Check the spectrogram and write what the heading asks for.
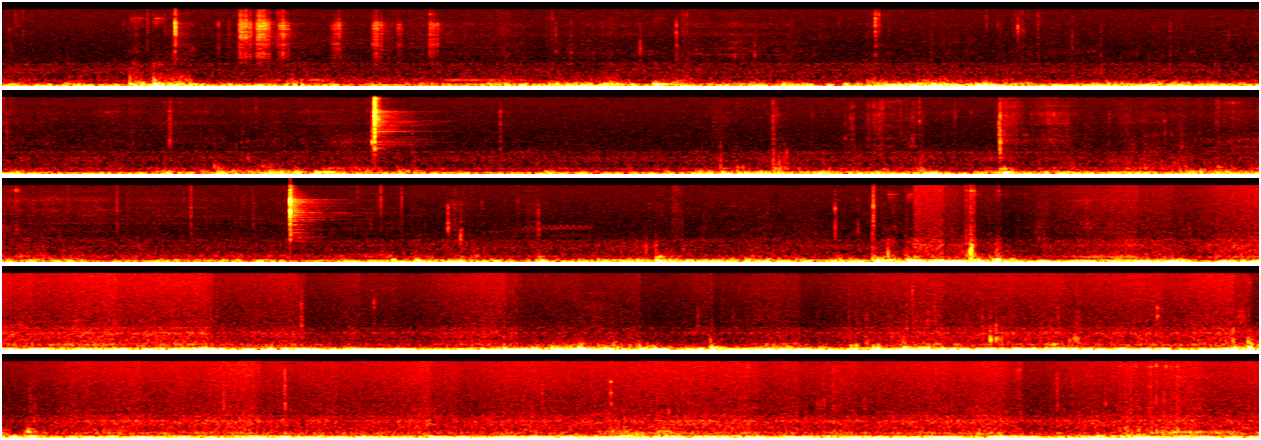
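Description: Wind buffeting the microphone with a low, uneven rumble that grows stronger in the second half. A couple of sharp clicks stand out partway through.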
